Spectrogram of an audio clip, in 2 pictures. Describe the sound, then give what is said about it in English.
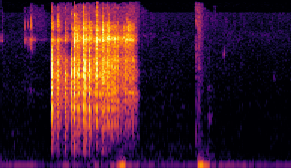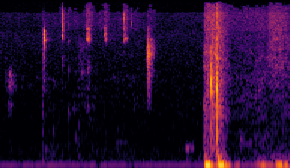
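Dice rolled for a stealth check in a game clatter across a hard tabletop in a burst of rattling clicks, followed by a few scattered taps and another short rolling clatter near the end, fairly loud. “oh, um, just so you know, uh, my stealth, I rolled a one.”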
